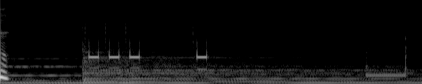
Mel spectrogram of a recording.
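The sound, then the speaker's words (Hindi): Telephone keypad tones as a number is dialed from a hospital to call home: four quick beeps in a row, a pause, one more beep, then a longer steady tone, all over a low background hum. “घर में बाबूजी को खबर करनी होगी, घर में फोन लगाओ, मुझे बात करनी है।”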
